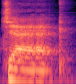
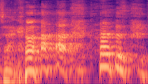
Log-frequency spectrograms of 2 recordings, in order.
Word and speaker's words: Jacq: Her username is blah, blah, Jack, but it is spelled JACQ.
